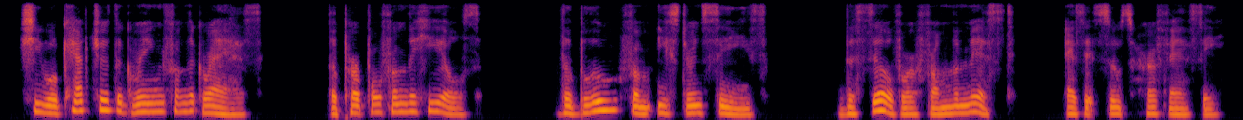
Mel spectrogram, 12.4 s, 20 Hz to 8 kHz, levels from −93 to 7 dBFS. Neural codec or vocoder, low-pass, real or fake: codec, 16 kHz, 4 kbps, FreqCodec, smaller model; 7.2 kHz; fake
